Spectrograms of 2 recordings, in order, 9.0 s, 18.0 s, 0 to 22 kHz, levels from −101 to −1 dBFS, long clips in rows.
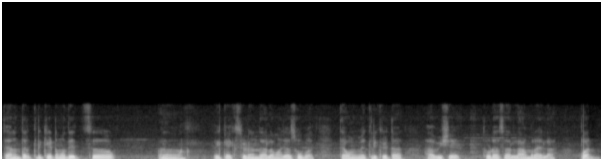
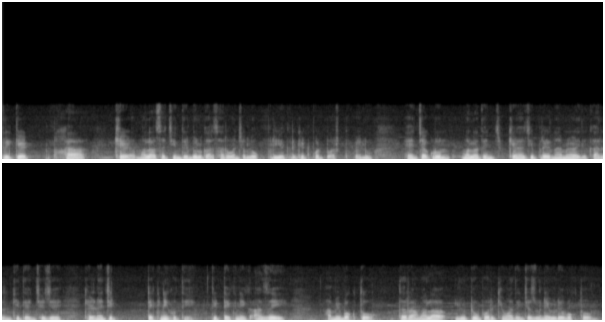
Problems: constant background noise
